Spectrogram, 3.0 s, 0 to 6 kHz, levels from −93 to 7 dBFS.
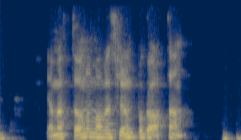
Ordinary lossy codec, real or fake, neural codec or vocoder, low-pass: Opus, 24 kbps; real; none; 5.4 kHz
